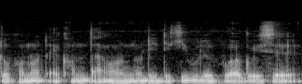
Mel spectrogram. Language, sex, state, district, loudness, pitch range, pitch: Assamese, male, Assam, Sonitpur, -15 LUFS, 75-95 Hz, 80 Hz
